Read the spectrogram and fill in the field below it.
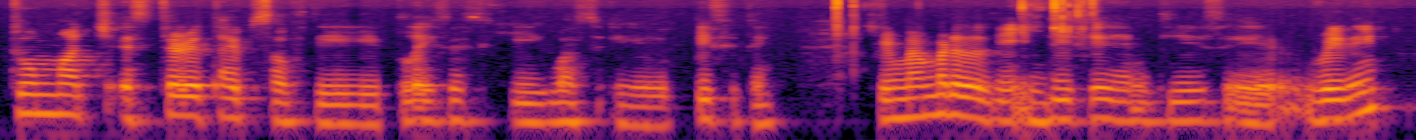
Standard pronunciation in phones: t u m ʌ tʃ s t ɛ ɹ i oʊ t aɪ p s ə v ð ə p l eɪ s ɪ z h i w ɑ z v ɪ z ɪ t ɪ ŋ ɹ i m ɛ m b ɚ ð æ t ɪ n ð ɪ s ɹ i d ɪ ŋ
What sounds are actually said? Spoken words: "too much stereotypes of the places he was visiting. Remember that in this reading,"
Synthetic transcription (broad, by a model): t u m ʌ tʃ s t ɛ ɹ i oʊ t aɪ p s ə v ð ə p l eɪ s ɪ s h i w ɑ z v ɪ s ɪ t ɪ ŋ ɹ i m ɛ m b ɚ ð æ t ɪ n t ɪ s ɹ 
